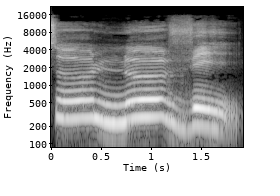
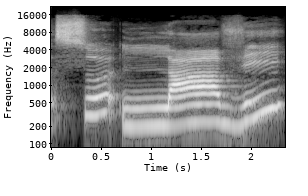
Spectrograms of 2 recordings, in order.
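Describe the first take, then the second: First: "lever" drawn out with a rounded "uh" in the first syllable; careful "lever", first vowel a neutral schwa as in "le"; careful contrast. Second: "laver" drawn out with an open "ah" in the first syllable; slow, careful "laver", first vowel wide as in "la"; careful contrast. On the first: Teacher warning students of look-alike verbs, careful "uh" in "lever". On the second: Teacher warning students of look-alike verbs, careful "ah" in "laver". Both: Shown as a demonstration. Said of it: "Be very, very careful".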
